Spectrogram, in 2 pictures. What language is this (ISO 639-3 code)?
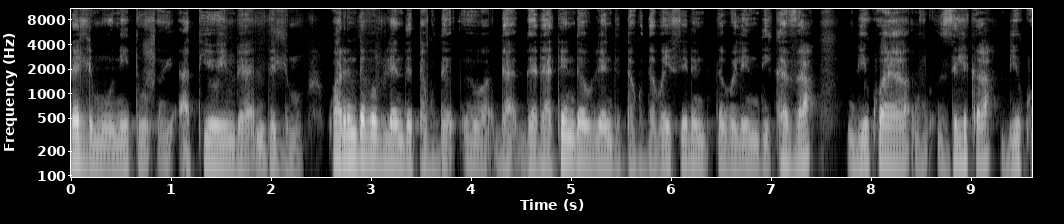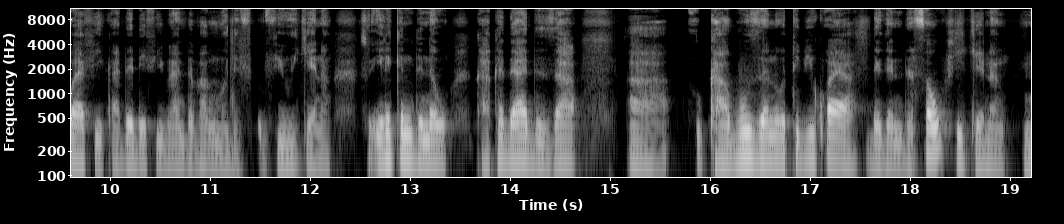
bde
